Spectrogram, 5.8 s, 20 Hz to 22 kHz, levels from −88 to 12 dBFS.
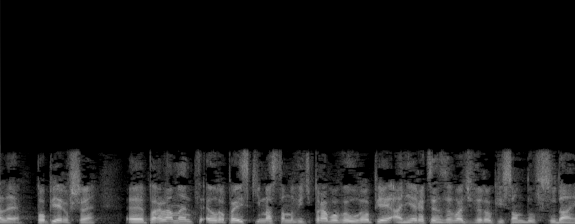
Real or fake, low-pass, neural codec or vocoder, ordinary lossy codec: real; 7.2 kHz; none; none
